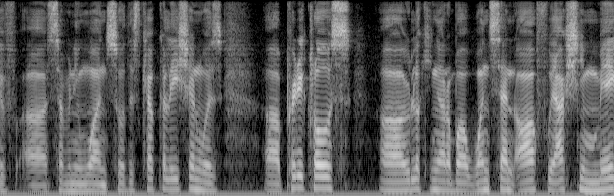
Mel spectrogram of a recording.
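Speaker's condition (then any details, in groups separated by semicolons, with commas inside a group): No condition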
